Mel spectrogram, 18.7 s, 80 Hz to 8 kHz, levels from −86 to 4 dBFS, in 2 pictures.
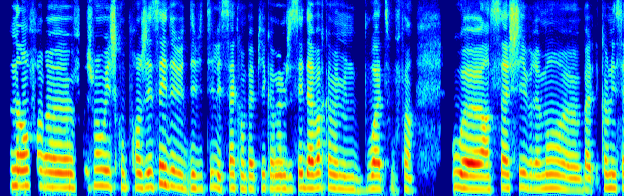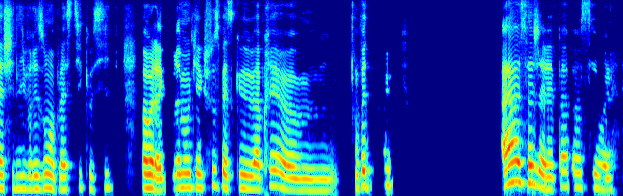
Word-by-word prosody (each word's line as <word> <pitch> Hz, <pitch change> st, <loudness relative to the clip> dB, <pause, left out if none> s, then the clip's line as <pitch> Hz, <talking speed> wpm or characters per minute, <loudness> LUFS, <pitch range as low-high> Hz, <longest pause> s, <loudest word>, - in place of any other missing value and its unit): Non, 235 Hz, -1 st, +6 dB
enfin, 240 Hz, 0 st, -4 dB, 0.4 s
heu, 205 Hz, -, 0 dB
franchement 240 Hz, +2 st, -4 dB
oui, 230 Hz, -1 st, +1 dB
je 245 Hz, -, -4 dB
comprends. 215 Hz, 0 st, -3 dB
J'essaie 220 Hz, +5 st, +3 dB
d'é 230 Hz, -4 st, -1 dB
d'éviter 195 Hz, +2 st, -6 dB
les 195 Hz, -3 st, -1 dB
sacs 200 Hz, +2 st, -3 dB
en 190 Hz, -, -4 dB
papier 190 Hz, +1 st, -3 dB
quand 195 Hz, -1 st, -4 dB
même. 195 Hz, 0 st, 0 dB
J'essaie 190 Hz, +3 st, -1 dB
d'avoir 210 Hz, +1 st, +5 dB
quand 215 Hz, -, -3 dB
même 195 Hz, -1 st, -2 dB
une 185 Hz, 0 st, -6 dB
boîte 185 Hz, +3 st, +1 dB
ou -, -, -18 dB
enfin 175 Hz, -3 st, -7 dB, 0.6 s
ou 220 Hz, -2 st, +3 dB
heu, -, -, +7 dB
un 190 Hz, -1 st, +9 dB
sachet 205 Hz, +3 st, +1 dB
vraiment 195 Hz, +1 st, -2 dB
heu, 175 Hz, -2 st, -3 dB
bah 175 Hz, -1 st, -3 dB
comme 205 Hz, -1 st, -2 dB
les 205 Hz, -, +1 dB
sachets 200 Hz, -1 st, -6 dB
de -, -, -11 dB
livraison 195 Hz, +1 st, -5 dB
en 190 Hz, -, -2 dB
plastique 185 Hz, +3 st, -8 dB
aussi. 190 Hz, +4 st, -14 dB, 0.4 s
Enfin 205 Hz, -1 st, +5 dB
voilà, 195 Hz, -4 st, +5 dB, 0.2 s
vraiment 210 Hz, +1 st, -2 dB
quelque 210 Hz, -1 st, -5 dB
chose 240 Hz, -2 st, -11 dB
parce 195 Hz, -3 st, -2 dB
qu'après, 195 Hz, +3 st, -3 dB
hem, 170 Hz, -4 st, -4 dB, 0.3 s
en 195 Hz, -, -7 dB
fait, 230 Hz, +1 st, -1 dB, 0.2 s
plus 245 Hz, 0 st, -10 dB, 1.6 s
Ah! 295 Hz, +2 st, +5 dB
Ça 280 Hz, -2 st, +2 dB
j'avais 195 Hz, -7 st, -1 dB
pas 225 Hz, +5 st, -7 dB
pensé, 215 Hz, -1 st, -10 dB
ouais. 180 Hz, -1 st, -7 dB
200 Hz, 180 wpm, -19 LUFS, 190-215 Hz, 1.6 s, un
